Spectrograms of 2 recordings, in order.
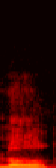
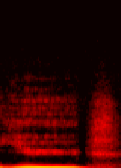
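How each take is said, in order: First: The name starts with an L sound. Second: The name starts with a Y sound. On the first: This is how the speaker usually says the name. "I usually call him Ramon Lull" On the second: This is how some other people say the name. "some people pronounce his name Yu"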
